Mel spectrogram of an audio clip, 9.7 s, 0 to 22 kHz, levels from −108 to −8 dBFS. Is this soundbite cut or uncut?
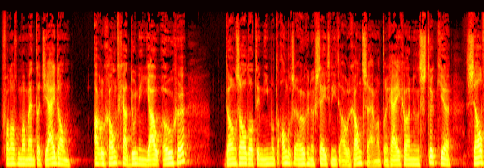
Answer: uncut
